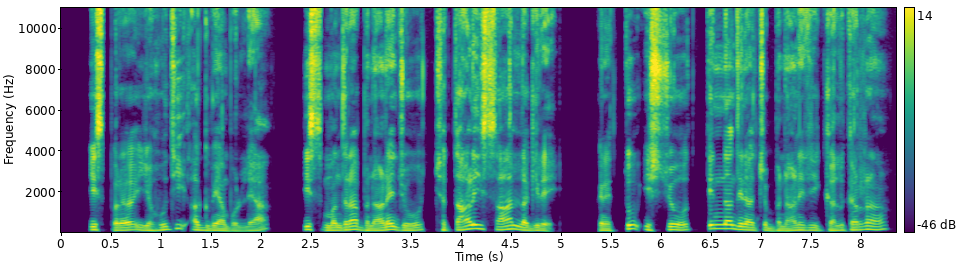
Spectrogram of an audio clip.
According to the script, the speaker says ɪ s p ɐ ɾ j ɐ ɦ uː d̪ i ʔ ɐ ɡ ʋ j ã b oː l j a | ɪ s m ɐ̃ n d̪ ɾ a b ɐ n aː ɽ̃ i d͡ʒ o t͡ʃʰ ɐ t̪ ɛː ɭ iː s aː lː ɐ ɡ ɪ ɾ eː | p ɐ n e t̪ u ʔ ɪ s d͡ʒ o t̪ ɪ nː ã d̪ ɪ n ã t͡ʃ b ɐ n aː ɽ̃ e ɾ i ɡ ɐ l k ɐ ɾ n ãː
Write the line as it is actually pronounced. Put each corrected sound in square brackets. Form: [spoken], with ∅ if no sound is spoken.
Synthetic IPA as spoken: ɪ s p ɐ ɾ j ɐ ɦ uː d̪ i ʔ ɐ ɡ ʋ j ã b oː l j a | ɪ s m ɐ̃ n d̪ ɾ a b ɐ n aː ɽ̃ [e] d͡ʒ o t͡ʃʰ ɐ t̪ [aː] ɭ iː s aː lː ɐ ɡ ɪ ɾ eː | [k] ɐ n e t̪ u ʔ ɪ s d͡ʒ o t̪ ɪ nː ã d̪ ɪ n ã t͡ʃ b ɐ n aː ɽ̃ e ɾ i ɡ ɐ l k ɐ ɾ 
